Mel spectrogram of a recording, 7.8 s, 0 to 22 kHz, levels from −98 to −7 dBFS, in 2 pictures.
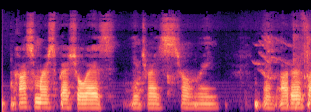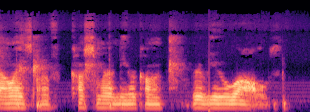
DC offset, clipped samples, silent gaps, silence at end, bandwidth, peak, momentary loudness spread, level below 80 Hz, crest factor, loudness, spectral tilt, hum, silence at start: under 0.1%; under 0.1%; none; 0.3 s; 15.5 kHz; -2 dBFS; 13 LU; -58 dBFS; 18 dB; -19 LUFS; -4 dB/octave; none; 0 s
